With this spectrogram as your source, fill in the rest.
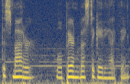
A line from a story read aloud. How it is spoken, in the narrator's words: he murmured softly to himself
